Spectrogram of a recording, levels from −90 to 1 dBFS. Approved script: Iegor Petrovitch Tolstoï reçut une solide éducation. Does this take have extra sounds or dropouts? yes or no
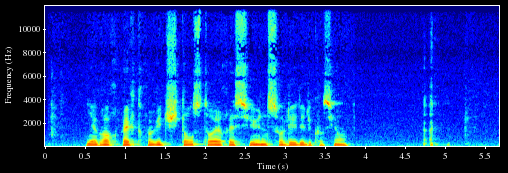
yes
